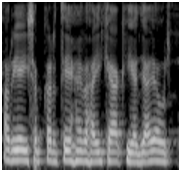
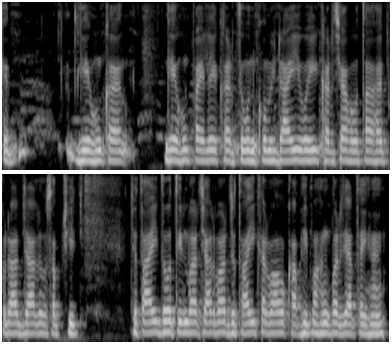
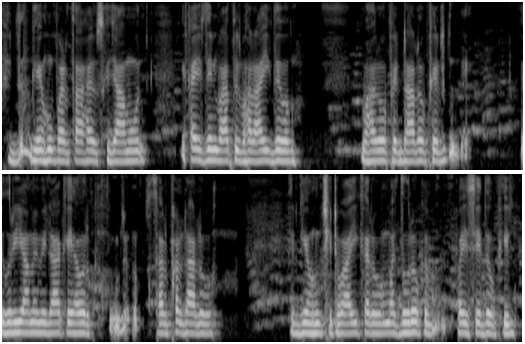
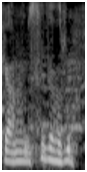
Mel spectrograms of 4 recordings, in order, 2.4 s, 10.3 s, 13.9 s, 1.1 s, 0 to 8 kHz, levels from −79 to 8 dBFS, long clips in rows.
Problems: none marked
